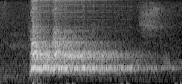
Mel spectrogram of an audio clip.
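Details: Shetland Sheepdog named Wallace during agility training on a low A-frame with a box, giving one sharp bark that trails into a long, steady whine-like tone lasting over two seconds, indoors.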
